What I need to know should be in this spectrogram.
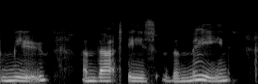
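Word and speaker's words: μ: The two parameters, okay, are this one here, which is mu, it's pronounced mu, and that is the mean, and this one here, which you've met before, which is the variance.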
